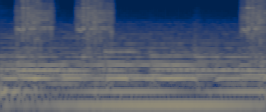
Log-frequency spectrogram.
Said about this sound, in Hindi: अपना याशिका कैमरा निकाला और लगा खचाखच फोटोज खींचने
